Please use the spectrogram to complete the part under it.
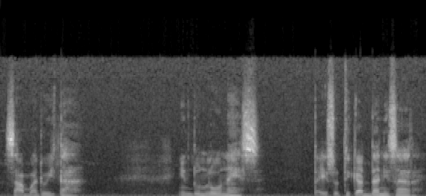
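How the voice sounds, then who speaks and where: A man's voice: medium pitch, big pitch swings, unhurried, a little hiss or hum. Earnest young male student in radio drama. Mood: earnest, determined. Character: dutiful, determined, sickly young male student.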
